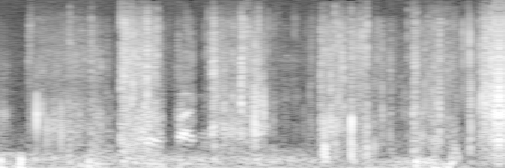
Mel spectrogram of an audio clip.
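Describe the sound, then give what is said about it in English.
Footsteps crunch across a salt lake bed: a steady walking rhythm of gritty, brittle crunches, about seven steps, fairly soft, with faint outdoor background noise. “And one cool thing real quick I want you guys to hear is the sound that this this lake bed makes when you step on it.”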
